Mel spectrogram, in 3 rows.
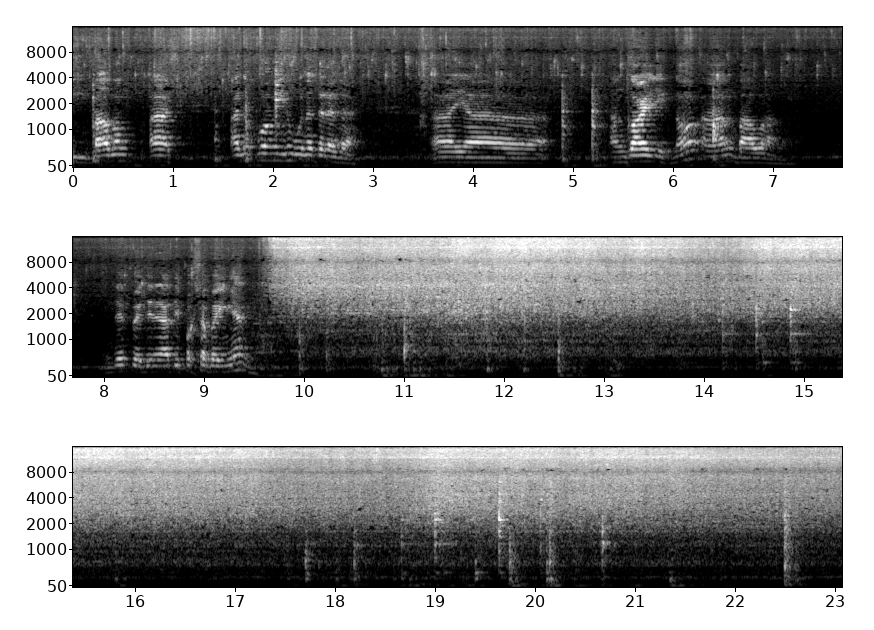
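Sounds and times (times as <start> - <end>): vegetables sizzling in hot oil: 0.0 - 23.0
spatula scraping and tapping pan: 9.9 - 13.3, 14.1 - 16.0, 17.5 - 21.7.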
